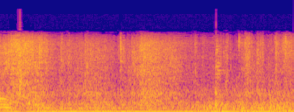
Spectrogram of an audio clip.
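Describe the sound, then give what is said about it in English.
Rain and wind-blown debris such as leaves and bits of trees pelting down during a violent storm, forming a loud, dense, unbroken roar that holds steady throughout. “It didn't look like rain to me. Okay. Oh, no, that's actually rain and debris. Leaves and trees.”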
